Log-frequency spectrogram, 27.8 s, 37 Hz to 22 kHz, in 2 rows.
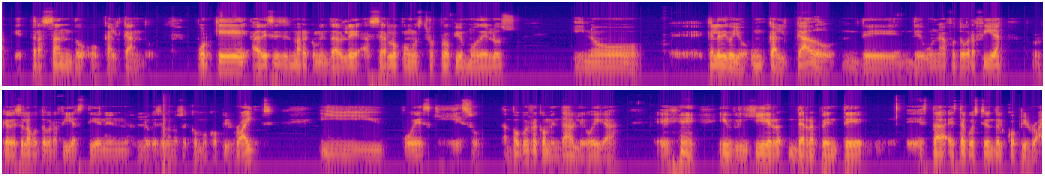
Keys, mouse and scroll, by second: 0.1-1.1 scroll up 1, 1.4 3, 1.9 click, 3.2 g, 4.5 x, 7.3 click, 8.7 click, 9.9 typing, 11.5 shift+middle click, 12.3 shift+middle click, 13.5 typing, 14.1-15.2 drag, 14.7-15.7 typing, 17.3 shift+click, 19.7 typing, 21.7 x, 24.4 click, 26.4 click.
